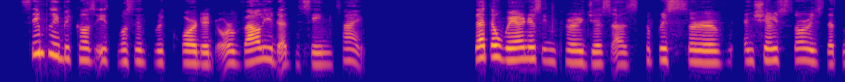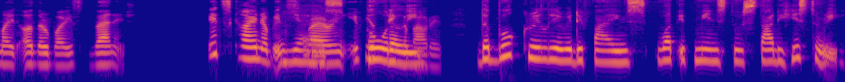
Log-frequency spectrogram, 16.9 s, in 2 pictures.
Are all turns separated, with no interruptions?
No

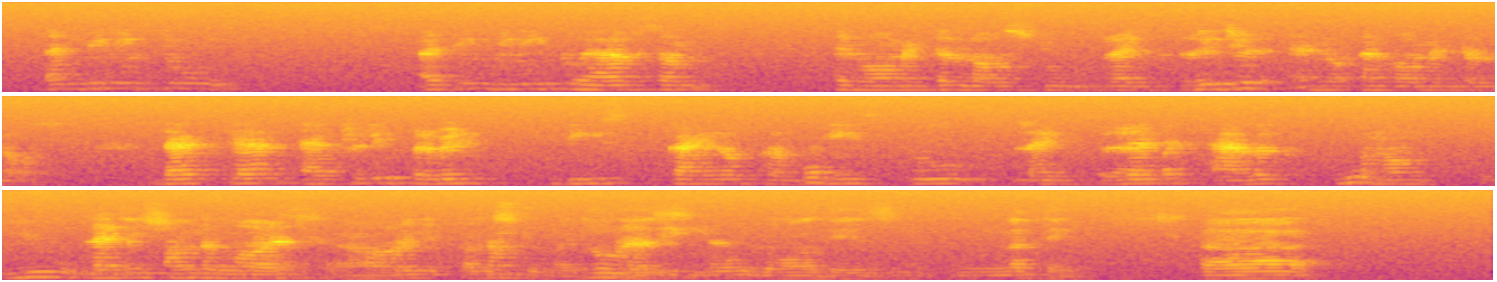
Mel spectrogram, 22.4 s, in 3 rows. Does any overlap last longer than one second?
Yes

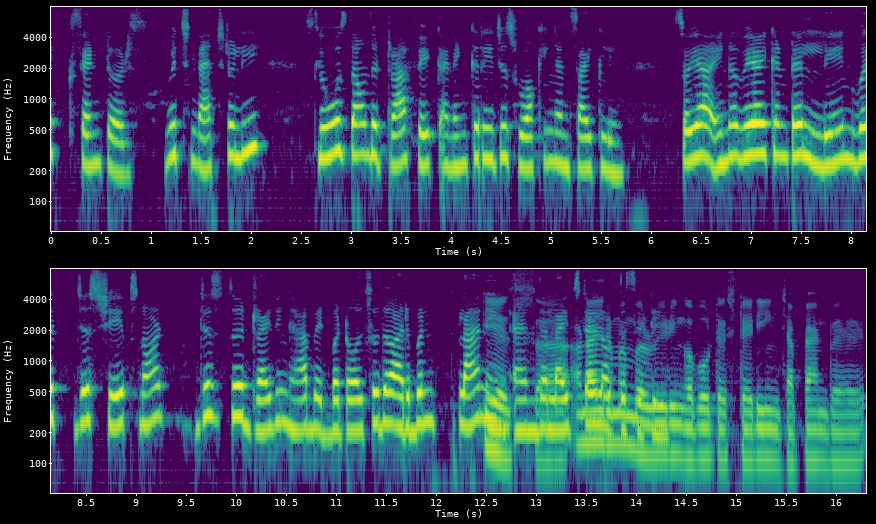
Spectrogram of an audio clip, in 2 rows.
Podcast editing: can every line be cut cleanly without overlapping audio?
No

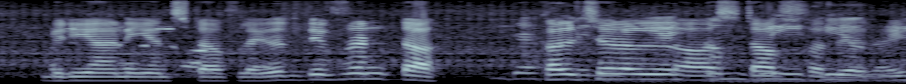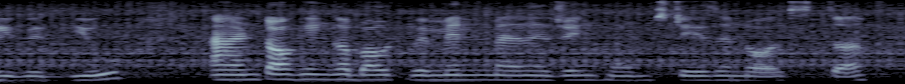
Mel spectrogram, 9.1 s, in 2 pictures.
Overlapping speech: Yes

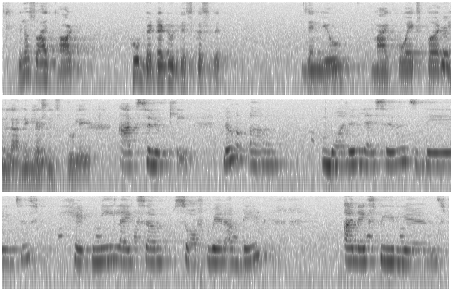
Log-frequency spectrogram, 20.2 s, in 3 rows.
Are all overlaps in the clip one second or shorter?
Yes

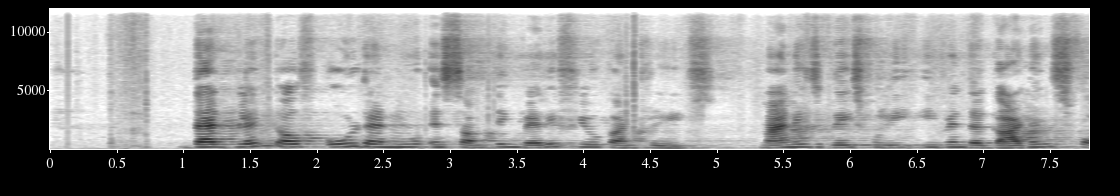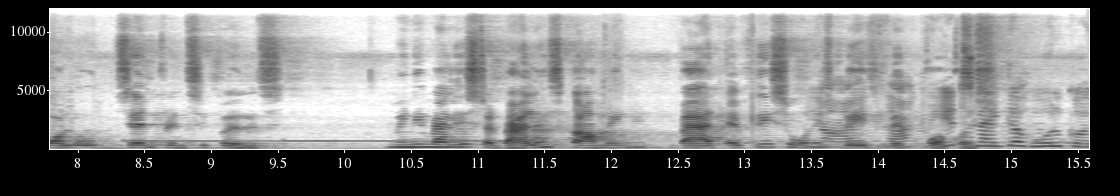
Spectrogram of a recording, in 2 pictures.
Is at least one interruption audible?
Yes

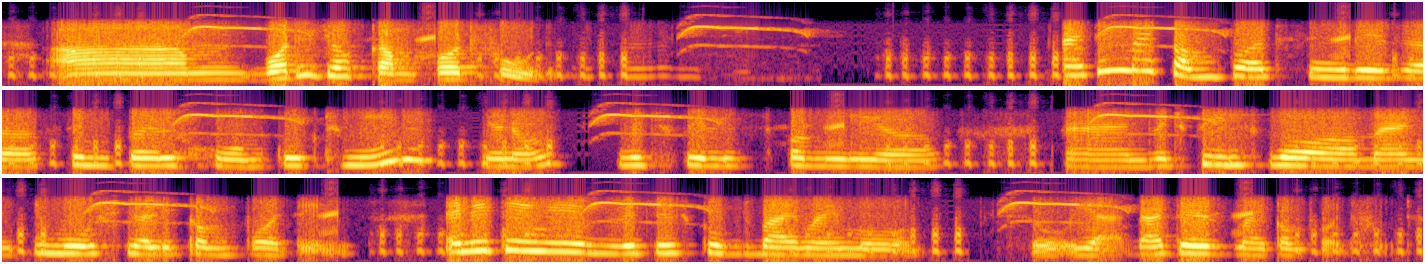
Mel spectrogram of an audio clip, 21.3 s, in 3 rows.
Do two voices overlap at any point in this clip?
No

